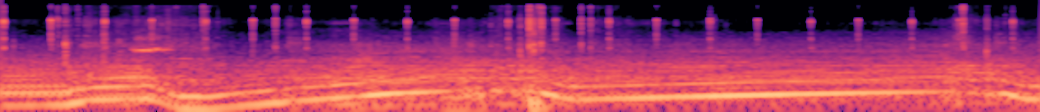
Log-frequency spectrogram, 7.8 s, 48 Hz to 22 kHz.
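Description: A Volkswagen Golf accelerates hard from 0 to 100, its engine note climbing through several gear changes with brief dips between shifts, loud and close, with clicks and rattles over the roar and no talking.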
